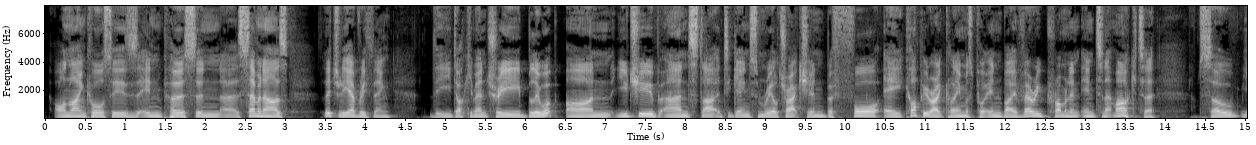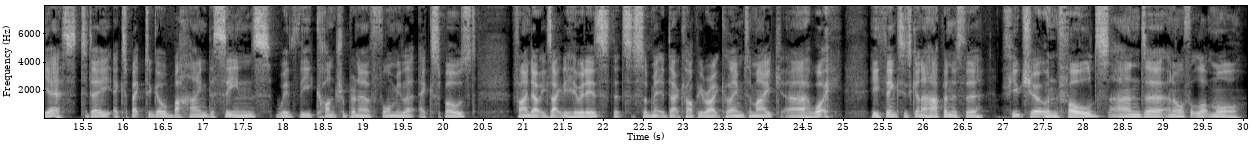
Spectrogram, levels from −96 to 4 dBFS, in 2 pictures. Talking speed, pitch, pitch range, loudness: 155 wpm, 125 Hz, 110-135 Hz, -18 LUFS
